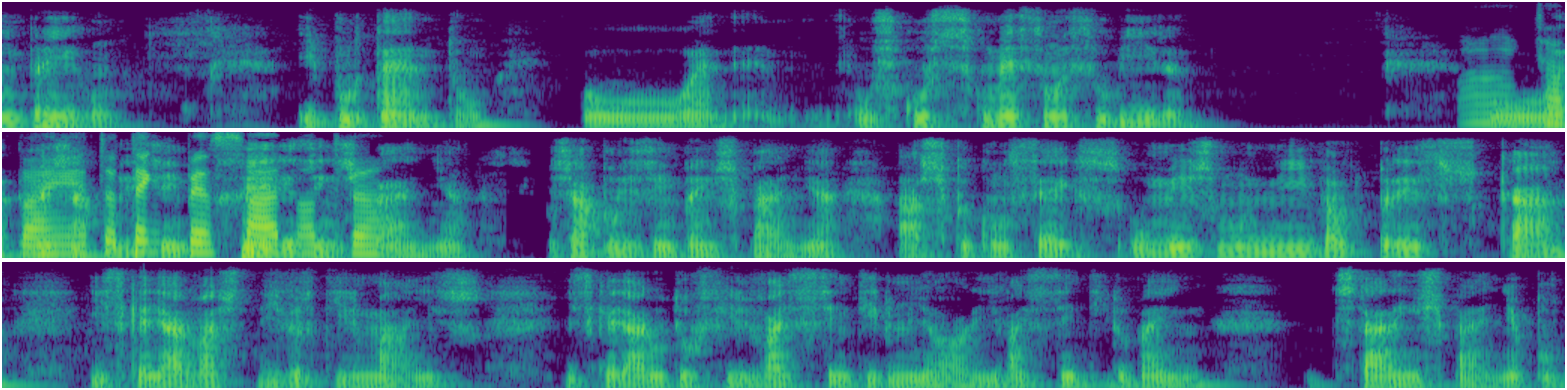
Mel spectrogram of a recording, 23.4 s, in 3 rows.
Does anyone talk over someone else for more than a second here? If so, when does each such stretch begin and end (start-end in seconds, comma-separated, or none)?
7.4-9.8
